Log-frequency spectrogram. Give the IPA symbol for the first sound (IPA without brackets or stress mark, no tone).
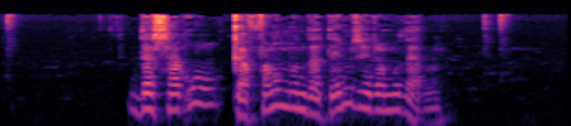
d̪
